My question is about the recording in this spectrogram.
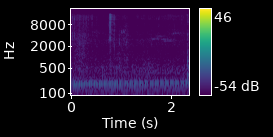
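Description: Husqvarna 3120 XP chainsaw engine running steadily at low speed, an even low drone, with a few light ticks and one sharp tick under a second in.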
